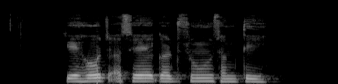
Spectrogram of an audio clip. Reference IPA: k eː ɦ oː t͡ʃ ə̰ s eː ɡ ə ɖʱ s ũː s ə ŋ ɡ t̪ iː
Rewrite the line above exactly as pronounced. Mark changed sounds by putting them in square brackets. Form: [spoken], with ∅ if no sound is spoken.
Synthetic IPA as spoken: k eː ɦ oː t͡ʃ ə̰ s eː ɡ ə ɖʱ s ũː s ə ŋ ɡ t̪ iː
